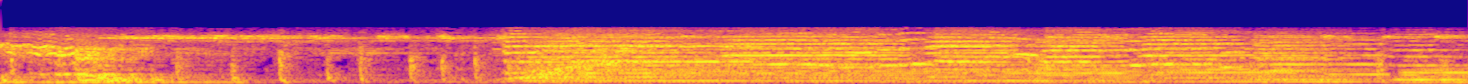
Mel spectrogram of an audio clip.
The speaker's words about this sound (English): We glided out of the station, runners squeaking on snow, the soft pad of hooves, and the jangle of Mary Bell.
